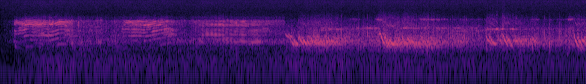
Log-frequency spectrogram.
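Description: Whale voices fill the water: wavering, harmonic whistles give way to a series of loud, downward-sliding cries. A steady low hum runs beneath the calls.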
